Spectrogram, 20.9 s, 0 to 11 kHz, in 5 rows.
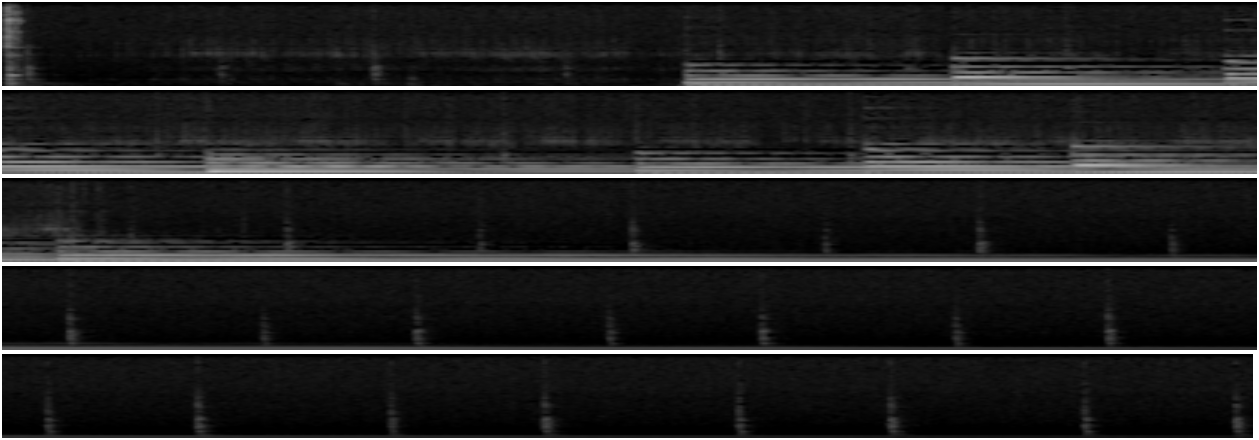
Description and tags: I put my recorder in a grandfather clock and waited the half-hour chime. Sorry, I don't have more sound recordings about hours.
Recorded with Tascam DR-100MKII
Use my files wherever you want and however you want, commercial or not. However, if you want to mention me in your creations, don't hesitate. I will be very happy ! I would also be delighted to hear what you did with my recordings. Thanks !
